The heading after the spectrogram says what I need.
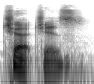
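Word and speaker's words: CHVRCHES: it's by a band called churches but churches is spelt with a V instead of a u okay okay and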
